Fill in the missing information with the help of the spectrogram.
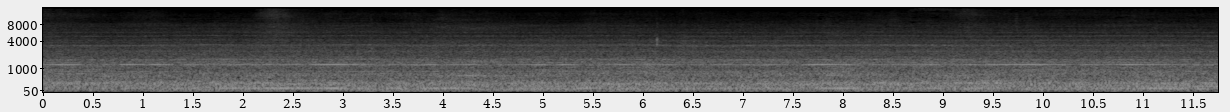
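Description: Steady mechanical hum with a high, steady whine that wavers slightly, from the heavy wheeled transporter slowly moving the SLS rocket engine section across the hall floor.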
